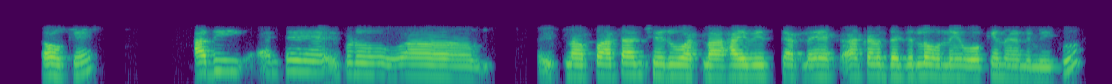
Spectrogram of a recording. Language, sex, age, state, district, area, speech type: Telugu, female, 30-45, Telangana, Peddapalli, rural, conversation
